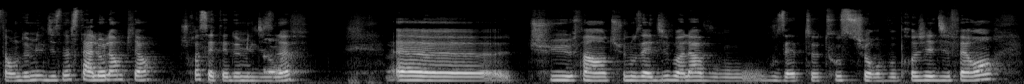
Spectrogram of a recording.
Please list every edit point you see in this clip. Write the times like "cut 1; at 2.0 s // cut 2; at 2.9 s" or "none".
none

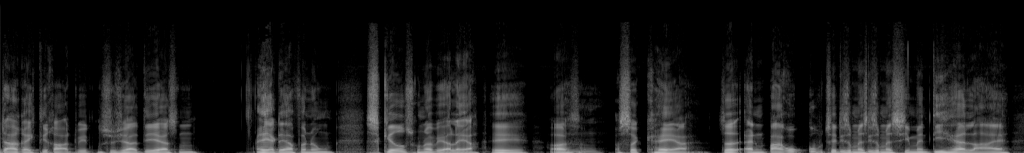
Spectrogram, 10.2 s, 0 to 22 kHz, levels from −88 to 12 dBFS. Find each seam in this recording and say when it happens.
cut 1; at 2.8 s // cut 2; at 4.9 s // cut 3; at 6.4 s // cut 4; at 7.1 s // cut 5; at 8.7 s

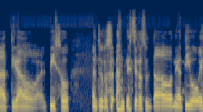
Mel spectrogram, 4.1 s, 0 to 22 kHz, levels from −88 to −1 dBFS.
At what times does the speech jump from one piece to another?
none

